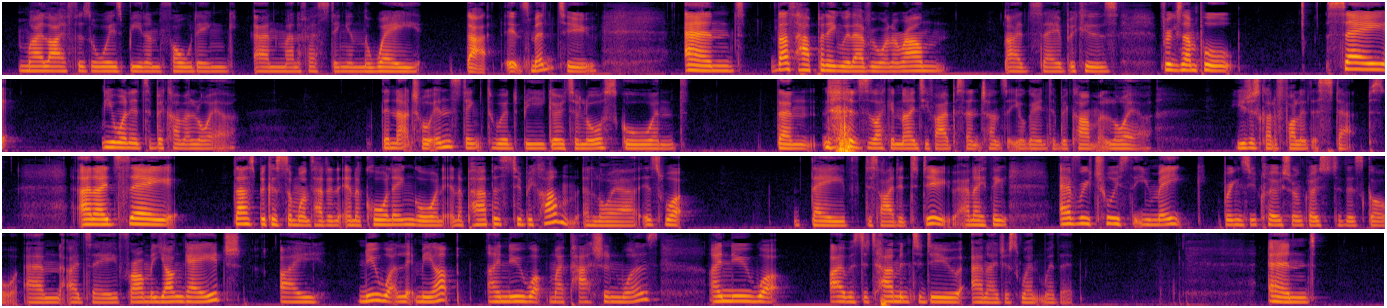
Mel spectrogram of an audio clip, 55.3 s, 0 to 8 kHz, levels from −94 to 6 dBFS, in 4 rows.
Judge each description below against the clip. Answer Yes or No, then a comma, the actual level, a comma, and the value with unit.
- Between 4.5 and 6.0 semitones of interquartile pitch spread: No, average, 3.1 semitones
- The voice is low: No, medium, 180 Hz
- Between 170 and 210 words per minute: No, average, 150 wpm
